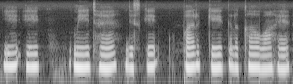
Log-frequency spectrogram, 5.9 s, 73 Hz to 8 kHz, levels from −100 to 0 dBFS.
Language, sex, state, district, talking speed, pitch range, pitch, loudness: Hindi, female, Uttar Pradesh, Saharanpur, 100 wpm, 185-205 Hz, 195 Hz, -18 LUFS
